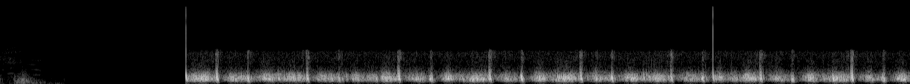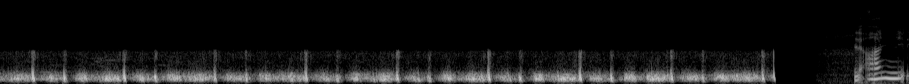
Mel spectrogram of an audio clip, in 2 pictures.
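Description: Harsh, scratchy grating noise over regular heartbeats at about 66 a minute, a pericardial friction rub.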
